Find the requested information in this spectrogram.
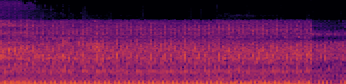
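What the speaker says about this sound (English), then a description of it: "let's start the bike" A BMW motorcycle fitted with the Automated Shift Assistant settles into a steady, close, low-pitched idle with a fast, even throb, dipping slightly in level near the end.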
